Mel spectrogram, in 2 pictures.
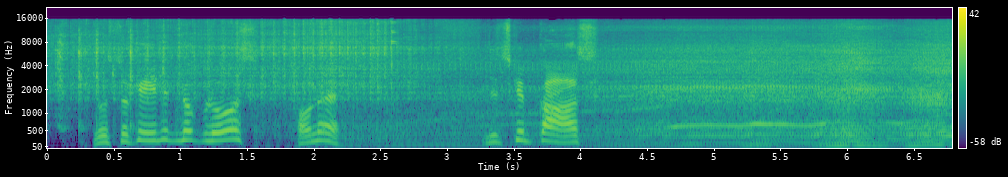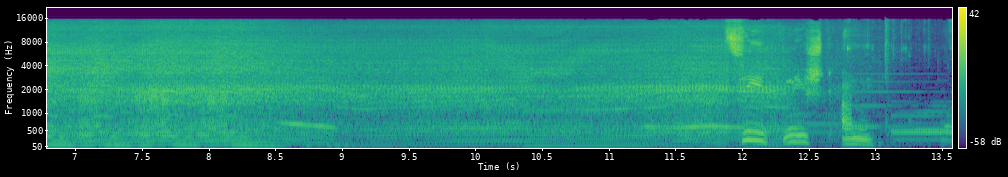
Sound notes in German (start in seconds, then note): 4.9 Motor dreht hoch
